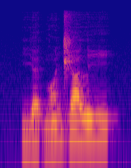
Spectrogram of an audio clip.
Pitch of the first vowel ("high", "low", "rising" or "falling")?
low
